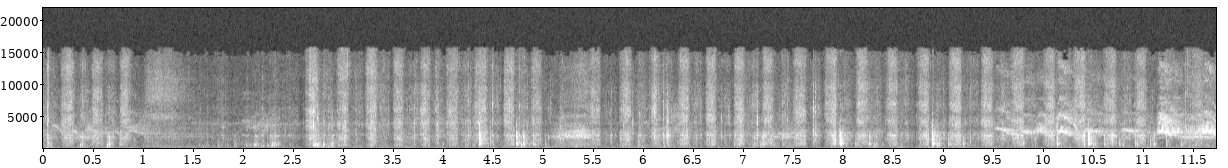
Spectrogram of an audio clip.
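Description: Chayote being grated by hand on a grater: repeated short rasping strokes, fairly faint.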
